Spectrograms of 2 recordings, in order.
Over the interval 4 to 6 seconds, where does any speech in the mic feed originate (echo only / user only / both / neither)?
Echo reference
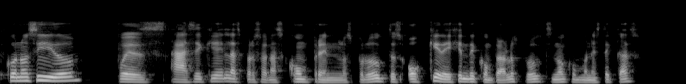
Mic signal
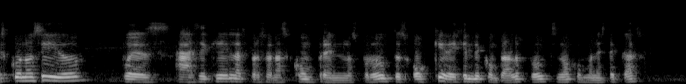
echo only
